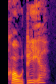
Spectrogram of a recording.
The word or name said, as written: korrodere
